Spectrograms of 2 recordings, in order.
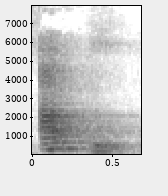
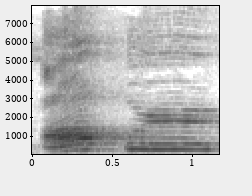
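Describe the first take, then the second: First: "apple" with a short front "a", as in cat; correct pronunciation. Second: "apple" stretched out slowly as "aap-purl"; regional mispronunciation. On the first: Teacher correcting regional versions, short-vowelled "apple". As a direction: say "apple" briskly, "AP-pl". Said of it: "So that's not it. It's apple". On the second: Teacher showing how not to say it, drawn-out "apple". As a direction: draw "apple" out with a broad "aa". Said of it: "So that's not it". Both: Shown as a demonstration.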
